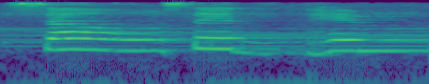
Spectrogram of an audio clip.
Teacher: ಸ ನಂತರ ಇರೋ ಅನುಸ್ವಾರದ ಉಚ್ಚಾರಣೆ ಅನುನಾಸಿಕ ಮ ರೀತಿ ಬರಬೇಕು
